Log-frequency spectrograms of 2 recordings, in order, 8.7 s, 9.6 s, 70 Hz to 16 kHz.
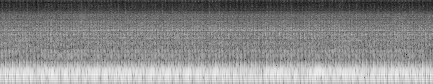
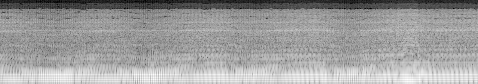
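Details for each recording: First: KTM Duke 390 V2 after replacing intake and exhaust camshafts and two rocker arms (oil passage had been blocked by gasket maker), valve clearances in spec: steady even single-cylinder idle with a faint light valve tick, normal for KTM; healthy. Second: KTM Duke 390 V2: loud metallic clicking and rattling, louder on the left side, rising with revs. Gasket maker blocked the head oil passage, so the nozzles stopped spraying the camshafts; valvetrain clatter from oil starvation.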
